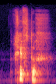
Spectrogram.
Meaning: poisonous, venomous, toxic
- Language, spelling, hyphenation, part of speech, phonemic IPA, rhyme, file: Dutch, giftig, gif‧tig, adjective, /ˈɣɪf.təx/, -ɪftəx, Nl-giftig.ogg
